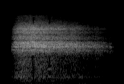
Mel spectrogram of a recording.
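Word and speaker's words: xu: sounds are X U pronounced like shhh with a deep sigh which is associated with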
